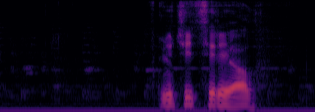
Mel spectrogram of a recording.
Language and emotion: Russian, neutral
